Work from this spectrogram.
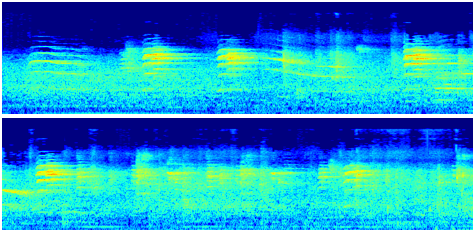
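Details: Pet tabby British shorthair cat giving birth to kittens: a run of thin, high, squeaky mews, about eight short harmonic cries over twelve seconds, some slurring downward, over a steady low background hum.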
